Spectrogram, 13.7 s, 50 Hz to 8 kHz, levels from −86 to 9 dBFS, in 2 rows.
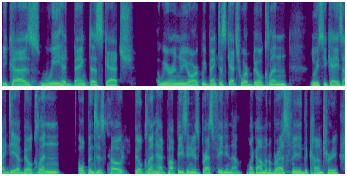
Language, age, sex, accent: English, 50-69, male, American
